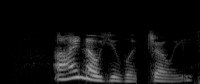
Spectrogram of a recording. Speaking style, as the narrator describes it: said Polly kindly

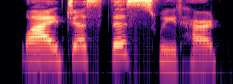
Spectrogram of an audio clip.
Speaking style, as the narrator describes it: returned the sailor gravely

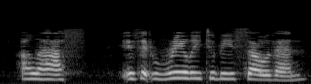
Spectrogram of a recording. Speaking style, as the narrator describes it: sighed the grandmother

